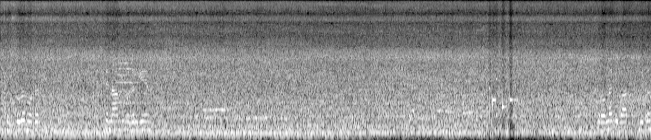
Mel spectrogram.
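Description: A truck engine idles nearby with a steady low hum.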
